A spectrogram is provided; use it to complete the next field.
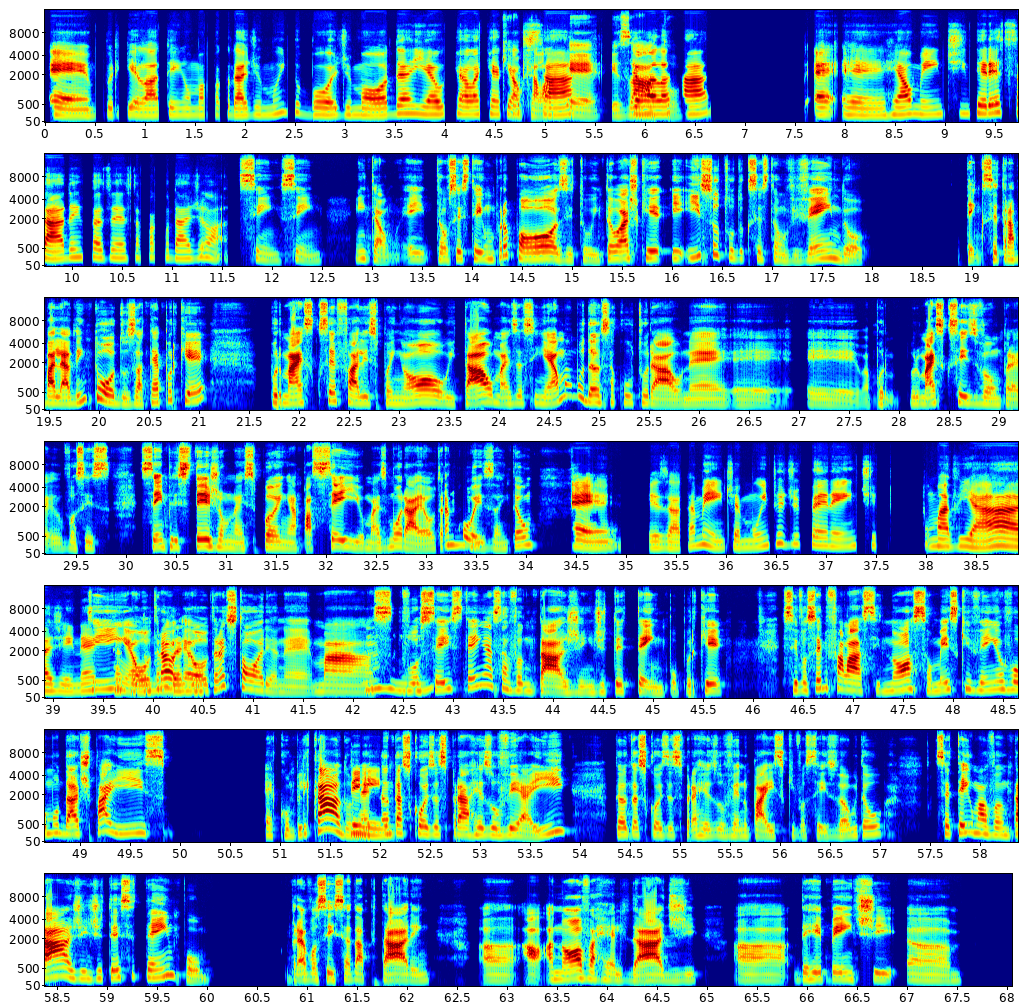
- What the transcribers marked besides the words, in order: other background noise; tapping
- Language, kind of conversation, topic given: Portuguese, advice, Como posso compreender melhor as nuances culturais e sociais ao me mudar para outro país?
